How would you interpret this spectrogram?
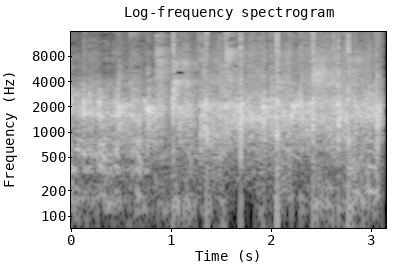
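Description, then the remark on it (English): A crowd claps steadily, a dense patter of many hands that keeps an even level for a few seconds, with no voices standing out above it. “No one's going to clap for that.”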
